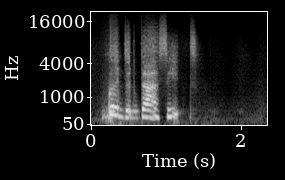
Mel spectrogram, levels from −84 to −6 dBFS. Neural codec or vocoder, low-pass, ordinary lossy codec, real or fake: codec, 44.1 kHz, 0.9 kbps, DAC; none; none; fake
